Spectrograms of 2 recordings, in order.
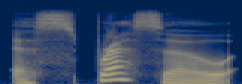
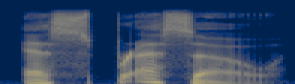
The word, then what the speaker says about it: espresso: A lot of people, even native speakers sometimes say espresso, but the correct pronunciation is espresso. Espresso. No X.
